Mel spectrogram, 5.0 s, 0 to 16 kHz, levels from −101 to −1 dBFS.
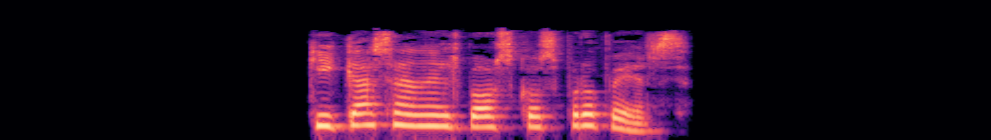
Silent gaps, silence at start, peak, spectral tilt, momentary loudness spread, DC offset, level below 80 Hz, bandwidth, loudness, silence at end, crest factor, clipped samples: none; 1.55 s; -2 dBFS; -3.5 dB/octave; 10 LU; under 0.1%; -66 dBFS; 8 kHz; -16 LUFS; 1.55 s; 18 dB; under 0.1%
